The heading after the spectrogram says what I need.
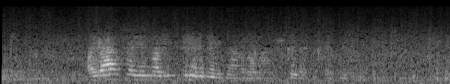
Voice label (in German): Haltestellenansagen, Ungarn; Budapest (Straßenbahn), Jászai Mári tér; A Jászai Mári tér végallomás következik.; Es folgt der Mári-Jászai-Platz, Endstation.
